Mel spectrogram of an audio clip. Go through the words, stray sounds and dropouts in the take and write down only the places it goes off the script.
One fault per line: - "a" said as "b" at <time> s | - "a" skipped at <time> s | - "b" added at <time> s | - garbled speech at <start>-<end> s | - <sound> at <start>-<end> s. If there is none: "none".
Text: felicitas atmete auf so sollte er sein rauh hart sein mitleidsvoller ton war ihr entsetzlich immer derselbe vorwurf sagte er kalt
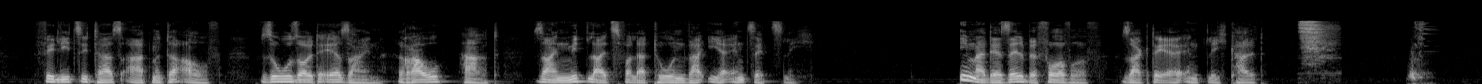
- "endlich" added at 11.8 s
- sneeze at 13.0-13.4 s
- whoosh at 14.1-14.4 s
